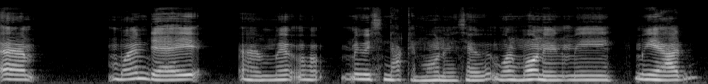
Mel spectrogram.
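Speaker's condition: Down syndrome; speech therapy when young

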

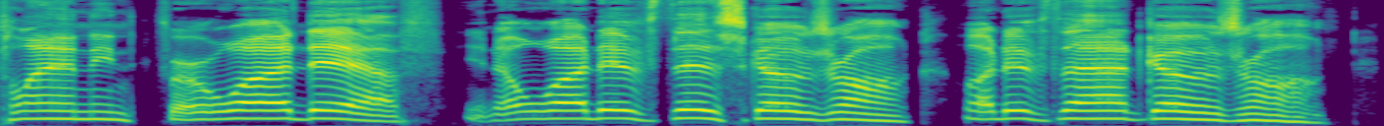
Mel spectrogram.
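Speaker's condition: Parkinson's disease; young onset

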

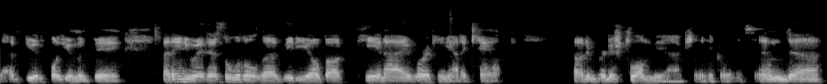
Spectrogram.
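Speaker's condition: Bilateral cleft lip and palate, severe; describes self as facially disfigured and vocally distorted

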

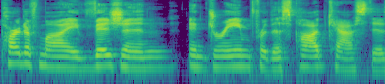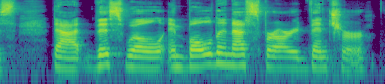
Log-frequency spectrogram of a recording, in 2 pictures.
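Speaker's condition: Repaired cleft palate, cleft palate without cleft lip; congenital cleft, roof of mouth only, single repair by plastic surgeon at about 9 months; only one surgery lifetime, repair looks excellent to examining doctors and dentists; uses voice for radio hosting, singing and public speaking

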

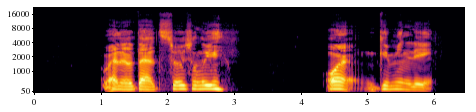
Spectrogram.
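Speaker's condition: Cerebral palsy; low voice

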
